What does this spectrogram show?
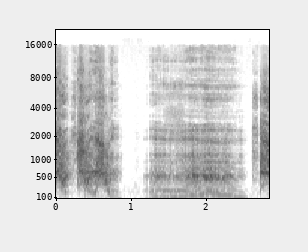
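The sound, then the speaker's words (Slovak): A loud dog lets out sharp barks, then a long low rumbling growl for over a second, and barks again at the end. No one speaks. “Pes, aby sme sa dostali aj k nemu, bude zatiaľ u kámoša, takže bude úplne v pohode.”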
